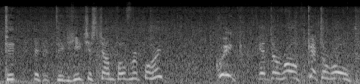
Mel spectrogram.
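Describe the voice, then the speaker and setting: A deferential, anxious sailor in a radio drama, with a lively, rising and falling voice. Driving rain and storm noise fill the background. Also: male voice, extremely high pitch, moderate pace. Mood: worried. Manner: respectful, worried, addresses captain formally. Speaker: ship's mate.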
